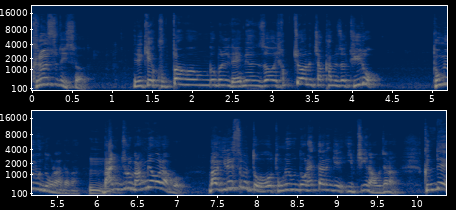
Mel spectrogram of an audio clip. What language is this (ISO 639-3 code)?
kor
